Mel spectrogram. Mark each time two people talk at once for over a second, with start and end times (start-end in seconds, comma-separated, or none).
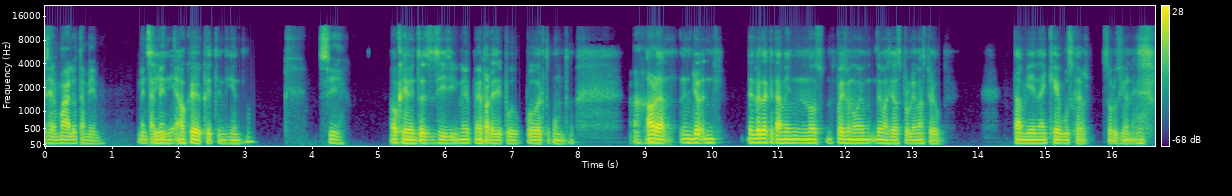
none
